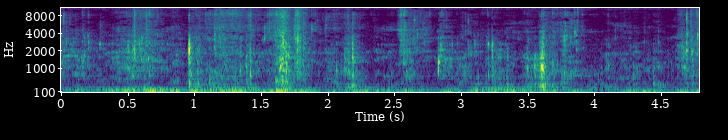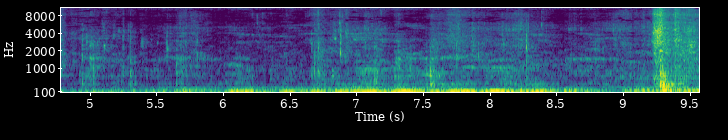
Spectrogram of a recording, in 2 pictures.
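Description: Dog growling low and steady over its food, loudest in the last few seconds, with scattered sharp clicks throughout and a louder click near the end.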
